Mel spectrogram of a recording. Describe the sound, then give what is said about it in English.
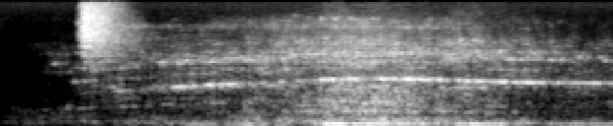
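A heavy lorry rumbles past, its deep engine drone swelling and fading, with a brief hiss of air brakes near the start. “I'm just waiting for the lorry to go by.”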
